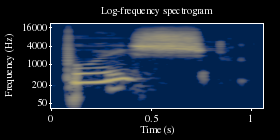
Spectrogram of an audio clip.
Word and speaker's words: pois: This word pois by itself or with a, a longer pause before acredito, then we pronounce the S as a sh. But because acredito starts with a vowel, the S is now stuck in between two vowels. I'm going to sound it as a Z.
